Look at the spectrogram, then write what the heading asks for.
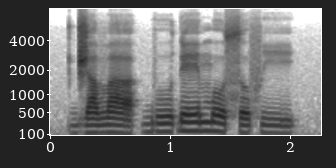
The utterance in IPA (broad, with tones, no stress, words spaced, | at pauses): d͡ʒa˨ βa˨ | buː˨ɗeː˦mo˦˨ sʊ˨fiː˨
